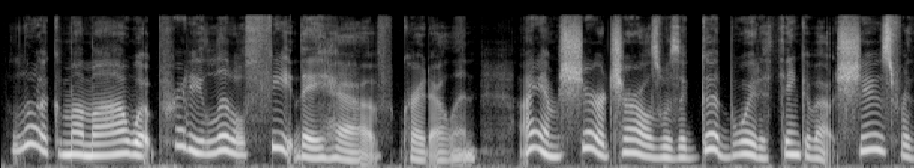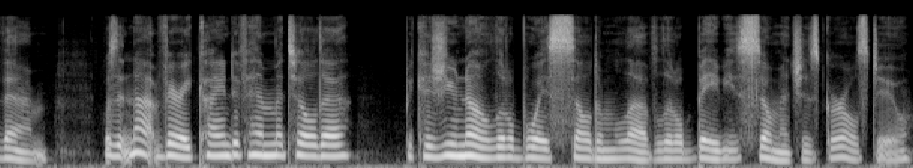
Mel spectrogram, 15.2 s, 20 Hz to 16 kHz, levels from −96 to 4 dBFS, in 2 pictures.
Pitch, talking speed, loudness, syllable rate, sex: 210 Hz, 175 wpm, -18 LUFS, 4.5 syllables/s, female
